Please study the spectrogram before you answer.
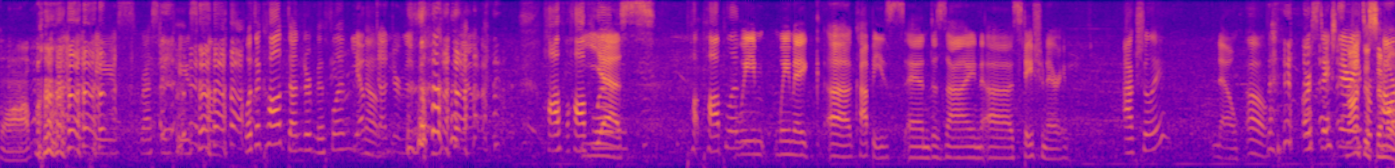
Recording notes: Live from INTERNET YAMI-ICHI: TRYTOBEGOOD.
